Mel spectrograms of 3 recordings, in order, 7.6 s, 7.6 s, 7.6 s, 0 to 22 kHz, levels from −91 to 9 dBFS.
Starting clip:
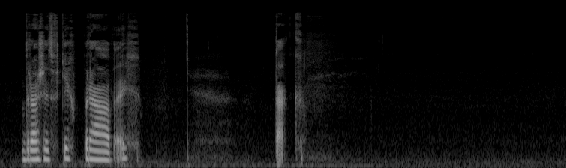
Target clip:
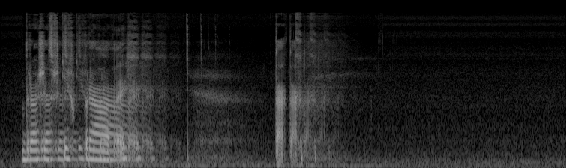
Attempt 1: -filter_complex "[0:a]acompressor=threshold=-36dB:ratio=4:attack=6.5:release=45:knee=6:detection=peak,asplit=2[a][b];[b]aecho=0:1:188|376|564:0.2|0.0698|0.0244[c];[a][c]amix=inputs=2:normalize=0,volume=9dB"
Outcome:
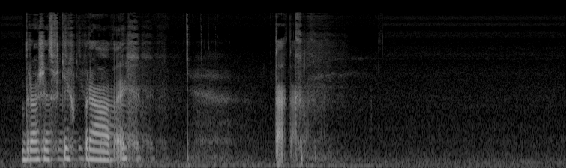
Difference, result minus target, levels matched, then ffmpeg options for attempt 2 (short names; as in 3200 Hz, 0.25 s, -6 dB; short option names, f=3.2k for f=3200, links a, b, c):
echo-to-direct -7.5 dB
-filter_complex "[0:a]acompressor=threshold=-36dB:ratio=4:attack=6.5:release=45:knee=6:detection=peak,asplit=2[a][b];[b]aecho=0:1:188|376|564|752:0.473|0.166|0.058|0.0203[c];[a][c]amix=inputs=2:normalize=0,volume=9dB"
